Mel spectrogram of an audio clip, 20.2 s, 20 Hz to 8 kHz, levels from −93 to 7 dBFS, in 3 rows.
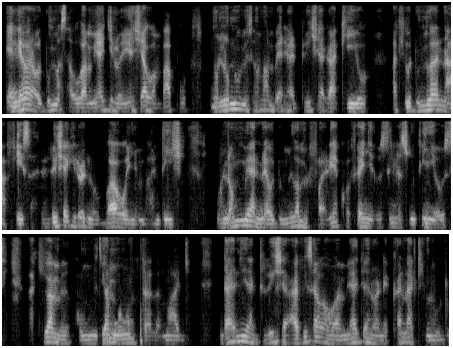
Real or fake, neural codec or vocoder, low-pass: fake; codec, 24 kHz, 3 kbps, HILCodec; 7.2 kHz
